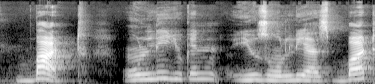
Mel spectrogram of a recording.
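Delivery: ordinary delivery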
